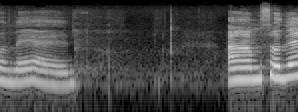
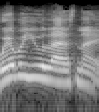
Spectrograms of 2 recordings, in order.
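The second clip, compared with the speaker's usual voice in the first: ordinary talk, nothing marked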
